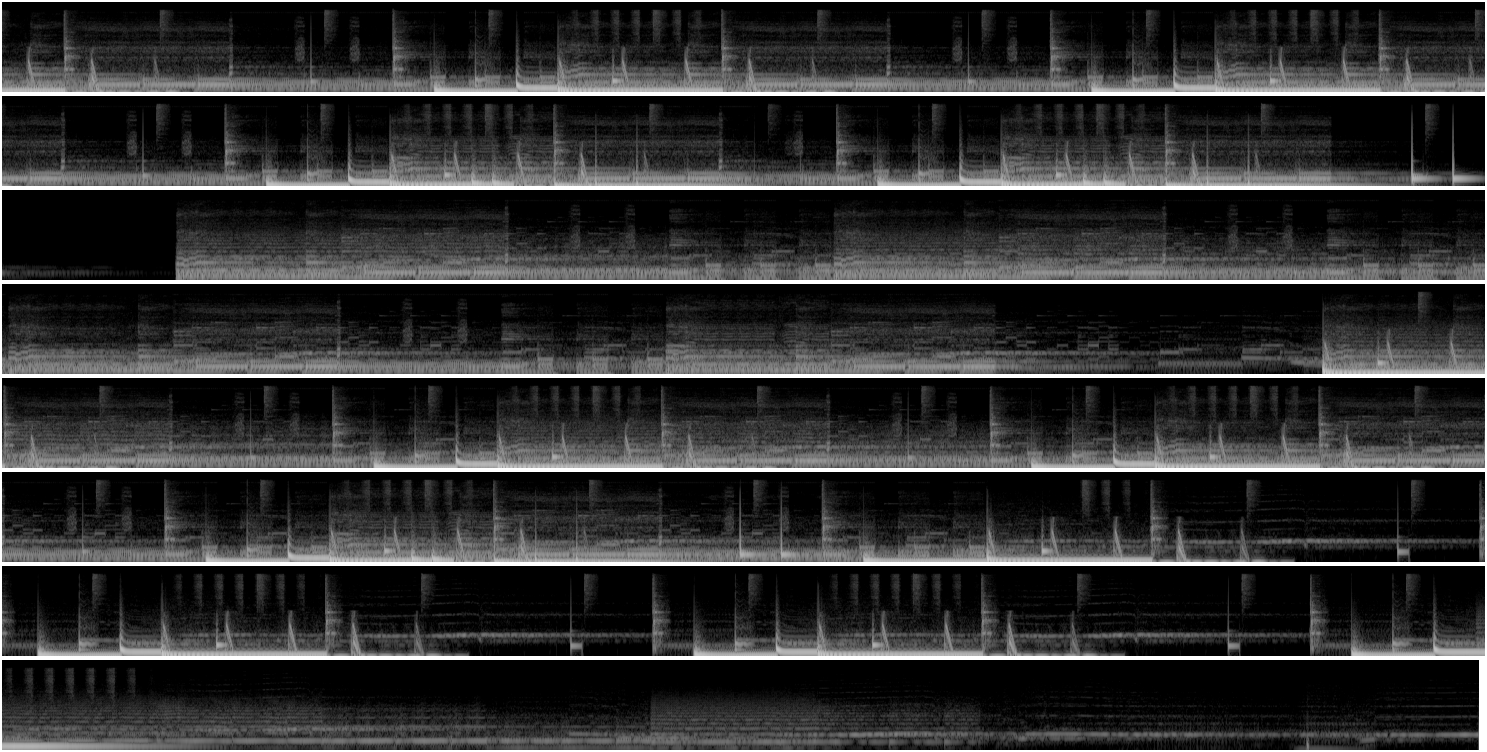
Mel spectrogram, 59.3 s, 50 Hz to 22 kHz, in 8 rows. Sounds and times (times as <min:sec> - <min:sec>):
Drum machine: 0:02.2 - 0:04.1, 0:05.4 - 0:07.2, 0:08.8 - 0:14.8, 0:28.9 - 0:36.9, 0:37.6 - 0:43.4, 0:44.1 - 0:46.8, 0:47.4 - 0:52.6.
